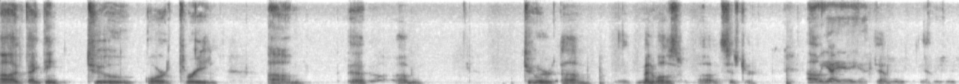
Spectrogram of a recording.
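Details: Aphasia in an adult male stroke survivor after a severe stroke, following over a decade of rehabilitation.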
